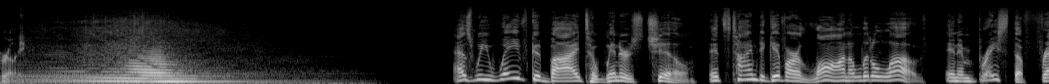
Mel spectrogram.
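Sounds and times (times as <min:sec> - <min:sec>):
speech: 0:00.0 - 0:00.4, 0:04.6 - 0:10.4
ultralight aircraft propeller engine: 0:00.0 - 0:03.9.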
